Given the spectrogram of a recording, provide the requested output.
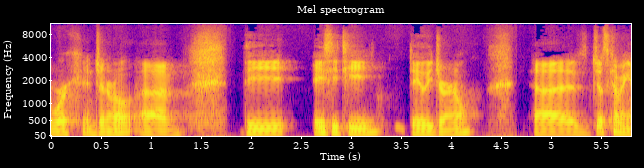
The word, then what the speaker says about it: ACT: i'm gonna first say it's act which is kind of cool in that act is pronounced as one word and it there's a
